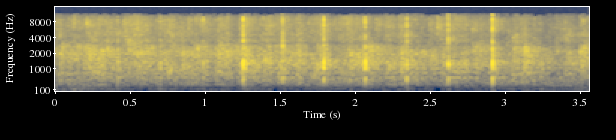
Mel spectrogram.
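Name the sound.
audience applause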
